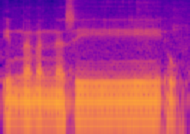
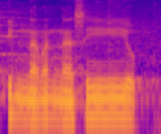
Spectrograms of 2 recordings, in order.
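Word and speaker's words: نسيء: sampai ke Rabiul Aal lafaz annasi ini bacaannya qiraatul jumhur innaman nasiu wajib ya innaman nasiu ziadatun fil kufr ada sebagian yang bacanya innaman nasiyu ada yang dibaca tasdid innaman nasiyu ada yang syad diganti wau innaman nasu bacaan syad ya alhasil di sini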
